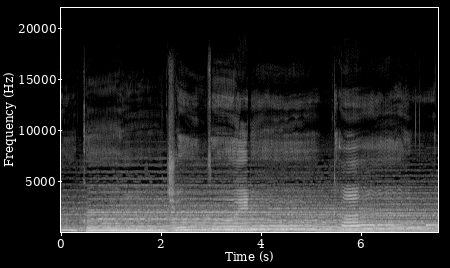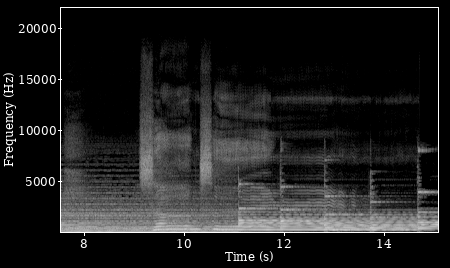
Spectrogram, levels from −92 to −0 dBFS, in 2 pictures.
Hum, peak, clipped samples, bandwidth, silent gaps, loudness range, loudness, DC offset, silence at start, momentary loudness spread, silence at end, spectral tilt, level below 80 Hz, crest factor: none; -10 dBFS; under 0.1%; 14.5 kHz; none; 5 LU; -24 LUFS; under 0.1%; 0 s; 7 LU; 0 s; -5.5 dB/octave; -40 dBFS; 14 dB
